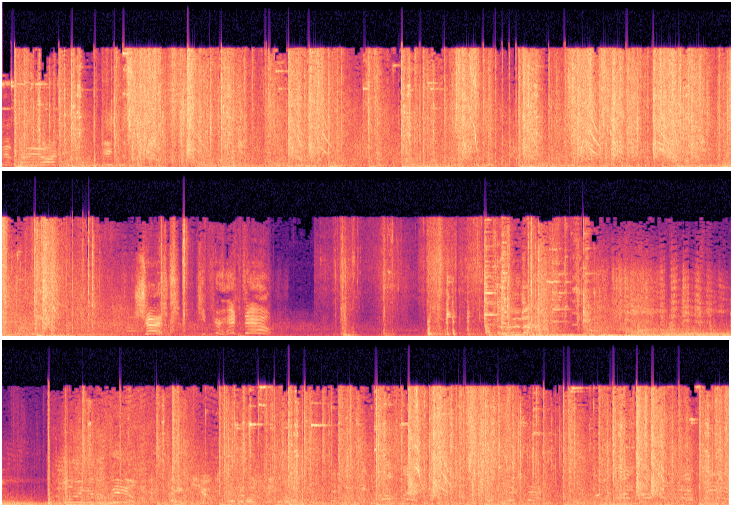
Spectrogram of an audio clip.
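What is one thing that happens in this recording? A rifle fires loud, sharp shots again and again.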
